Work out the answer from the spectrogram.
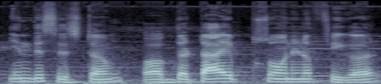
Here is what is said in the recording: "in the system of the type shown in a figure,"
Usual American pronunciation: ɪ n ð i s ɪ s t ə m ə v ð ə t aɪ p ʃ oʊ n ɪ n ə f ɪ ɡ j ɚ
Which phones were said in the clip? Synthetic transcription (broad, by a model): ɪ n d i s ɪ s t ə m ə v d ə t aɪ p s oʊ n ɪ n ə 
